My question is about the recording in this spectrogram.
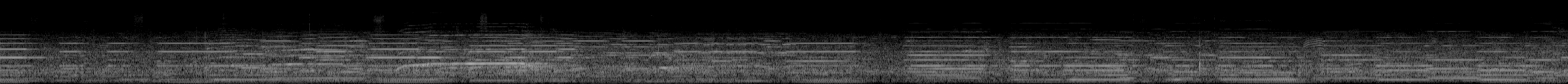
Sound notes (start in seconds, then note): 4.0 audience cheers; 10.5 slow organ music continues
